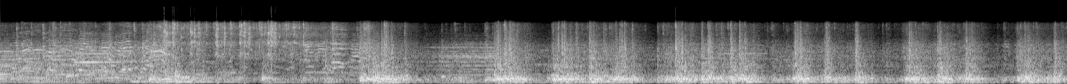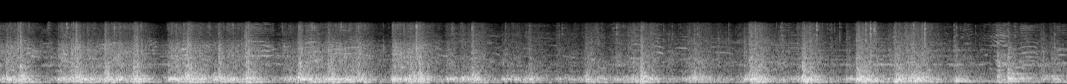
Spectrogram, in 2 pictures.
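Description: Many small stick-beaten drums played together by a group of children and adults, in a steady, fast, rhythmic pattern. The drumming comes in at full strength about four seconds in, as a wind-instrument tune dies away near the start.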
